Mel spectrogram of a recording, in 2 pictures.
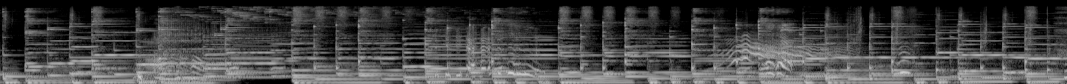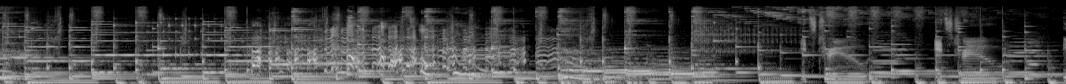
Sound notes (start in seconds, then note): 4.3 chuckling; 10.6 sighing; 13.0 chuckling; 16.1 sighing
